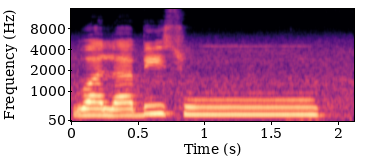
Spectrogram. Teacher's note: واو کو تھوڑا کھینچیں گے ایک الف کے برابر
